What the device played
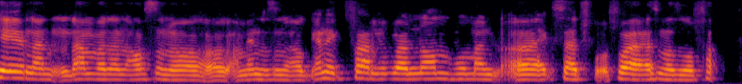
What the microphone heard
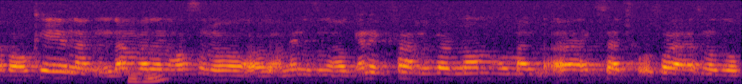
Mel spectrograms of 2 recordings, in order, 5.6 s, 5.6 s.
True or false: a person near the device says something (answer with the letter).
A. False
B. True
B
